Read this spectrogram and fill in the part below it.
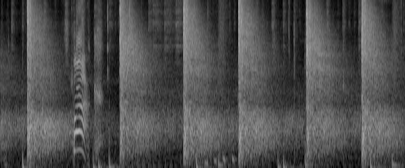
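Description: Single gunshots from a handgun fired at a range, loud and close, spaced roughly a second apart in a steady series, with a brief shouted exclamation between the early shots.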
